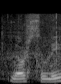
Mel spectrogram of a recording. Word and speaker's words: Laure Soulié: Laure Soulié, it's good? Yeah. Pronunciation. Laure Soulié from Team Andorra.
